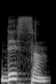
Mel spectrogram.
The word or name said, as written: dessin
